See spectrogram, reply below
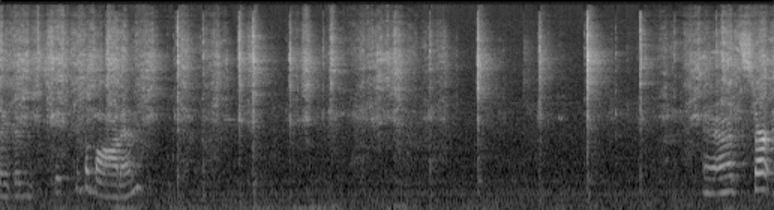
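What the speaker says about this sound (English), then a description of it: "Let's give it a good stir so it doesn't stick to the bottom" A spoon scrapes and knocks around a pot of chocolate mixture for pie as it is stirred and heats toward boiling, giving irregular metallic clinks and scrapes close by, with no talking.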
